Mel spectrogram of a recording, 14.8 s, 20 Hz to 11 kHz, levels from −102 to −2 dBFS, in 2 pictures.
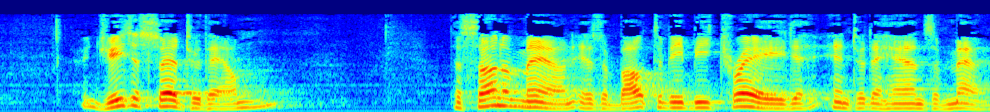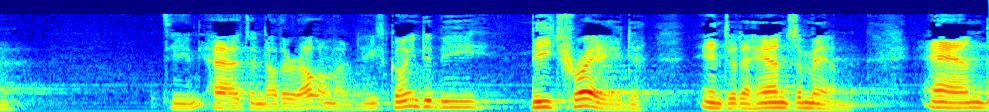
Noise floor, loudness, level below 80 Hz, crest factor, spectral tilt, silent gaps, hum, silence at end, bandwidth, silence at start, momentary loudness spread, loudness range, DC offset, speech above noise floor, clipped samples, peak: -64 dBFS; -23 LUFS; -70 dBFS; 22 dB; -6.5 dB/octave; none; none; 0 s; 7.4 kHz; 0.65 s; 16 LU; 7 LU; under 0.1%; 41 dB; under 0.1%; -2 dBFS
